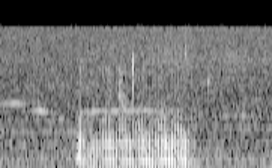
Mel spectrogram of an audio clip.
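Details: Dog asleep and snoring: one drawn-out buzzy, rasping breath lasting under a second, with quiet background hum before and after.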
